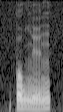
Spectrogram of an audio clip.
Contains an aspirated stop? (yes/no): no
